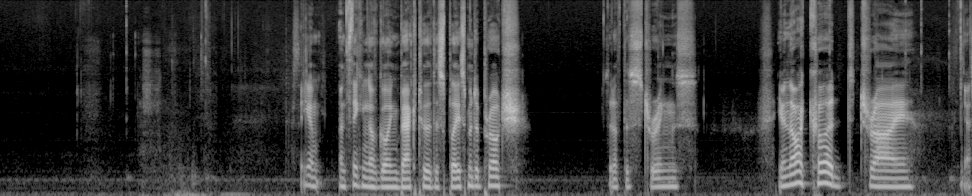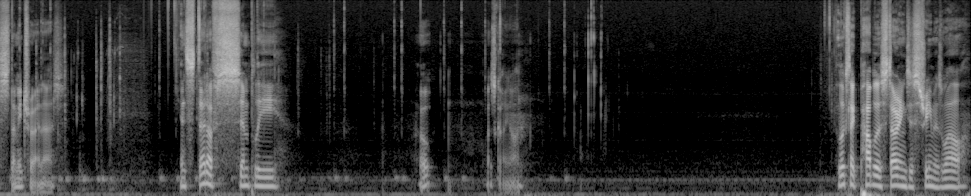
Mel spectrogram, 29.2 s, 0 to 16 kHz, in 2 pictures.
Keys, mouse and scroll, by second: 2.1-5.4 middle drag, 12.7 middle click, 12.9-15.4 scroll down 2, 15.4 middle click, 19.4 ctrl+scroll, 19.5 scroll up 2, 19.9-24.9 ctrl+middle drag, 20.3 scroll up 1.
